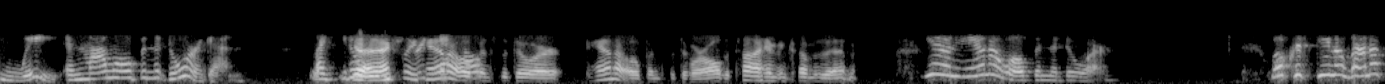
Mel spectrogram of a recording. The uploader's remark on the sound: Open up the lines for listeners to call.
